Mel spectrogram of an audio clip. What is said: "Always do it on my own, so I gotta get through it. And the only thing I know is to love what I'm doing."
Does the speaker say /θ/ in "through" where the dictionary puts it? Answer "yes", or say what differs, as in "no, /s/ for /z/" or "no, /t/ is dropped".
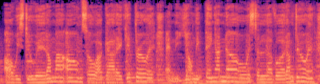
yes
